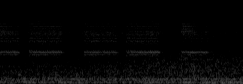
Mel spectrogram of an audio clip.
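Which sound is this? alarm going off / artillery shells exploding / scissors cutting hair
alarm going off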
